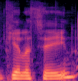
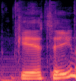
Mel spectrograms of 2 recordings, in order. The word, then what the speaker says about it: guillotine: and add a guillotine I know it's pronounced Guillotine I have to say this every time because somebody's never watched me before will call me out for my pronunciation where I grew up we called it guillotine sorry it doesn't match your uh your pronunciation okay light bulbs finally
